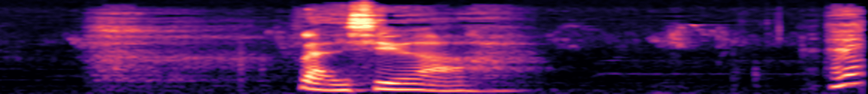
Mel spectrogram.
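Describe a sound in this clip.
A woman speaks warmly and cheerfully nearby.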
